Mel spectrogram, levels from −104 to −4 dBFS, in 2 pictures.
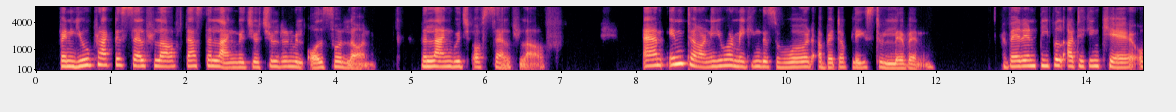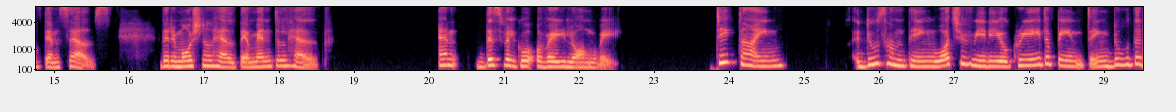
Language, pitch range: English, 190-235 Hz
